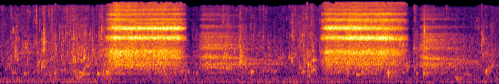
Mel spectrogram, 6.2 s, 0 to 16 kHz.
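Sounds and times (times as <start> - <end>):
breathing through a scuba diving regulator: 1.3 - 3.2, 4.0 - 6.0.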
